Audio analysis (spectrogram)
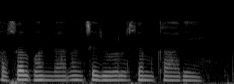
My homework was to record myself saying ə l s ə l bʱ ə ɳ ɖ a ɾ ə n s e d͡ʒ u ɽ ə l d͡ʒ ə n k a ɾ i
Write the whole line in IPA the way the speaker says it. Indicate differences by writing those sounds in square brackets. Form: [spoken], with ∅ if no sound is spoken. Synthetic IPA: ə [∅] s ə l bʱ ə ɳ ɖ a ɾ ə n s e d͡ʒ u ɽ ə l d͡ʒ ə n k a ɾ i

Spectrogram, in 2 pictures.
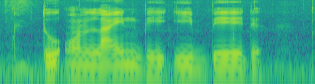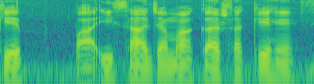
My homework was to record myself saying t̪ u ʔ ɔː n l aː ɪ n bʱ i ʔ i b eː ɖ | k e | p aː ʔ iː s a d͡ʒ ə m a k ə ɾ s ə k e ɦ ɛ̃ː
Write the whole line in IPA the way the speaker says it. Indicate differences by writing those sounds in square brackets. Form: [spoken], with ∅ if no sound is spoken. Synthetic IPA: t̪ u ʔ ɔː n l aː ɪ n bʱ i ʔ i b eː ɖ | k e | p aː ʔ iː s a d͡ʒ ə m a k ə ɾ s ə k e ɦ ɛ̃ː

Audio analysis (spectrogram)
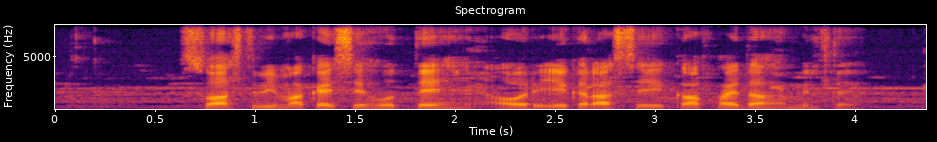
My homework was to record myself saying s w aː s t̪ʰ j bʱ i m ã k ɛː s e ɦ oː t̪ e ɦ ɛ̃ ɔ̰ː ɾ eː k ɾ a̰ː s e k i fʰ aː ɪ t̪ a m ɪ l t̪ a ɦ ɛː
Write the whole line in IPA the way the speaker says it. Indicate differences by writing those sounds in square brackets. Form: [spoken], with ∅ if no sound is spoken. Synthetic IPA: s w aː s t̪ʰ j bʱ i m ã k ɛː s e ɦ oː t̪ e ɦ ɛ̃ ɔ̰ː ɾ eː k ɾ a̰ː s e k [a] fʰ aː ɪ [d̪] a m ɪ l t̪ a ɦ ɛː

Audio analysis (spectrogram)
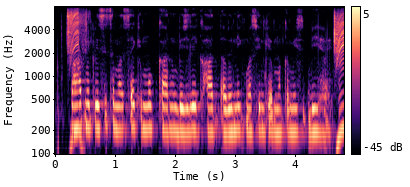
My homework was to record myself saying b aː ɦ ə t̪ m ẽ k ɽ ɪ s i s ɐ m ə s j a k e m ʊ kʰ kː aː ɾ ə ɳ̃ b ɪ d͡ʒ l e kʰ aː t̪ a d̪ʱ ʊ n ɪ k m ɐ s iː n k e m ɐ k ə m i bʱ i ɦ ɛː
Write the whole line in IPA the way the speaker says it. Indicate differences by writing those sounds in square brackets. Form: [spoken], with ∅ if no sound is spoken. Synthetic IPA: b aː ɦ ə t̪ m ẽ k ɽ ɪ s i s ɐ m ə s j a k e m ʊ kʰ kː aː ɾ ə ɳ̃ b ɪ d͡ʒ l [i] kʰ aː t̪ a d̪ʱ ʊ n ɪ k m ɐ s iː n k e m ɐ k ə m i bʱ i ɦ ɛː

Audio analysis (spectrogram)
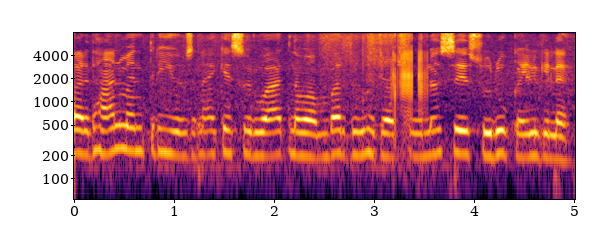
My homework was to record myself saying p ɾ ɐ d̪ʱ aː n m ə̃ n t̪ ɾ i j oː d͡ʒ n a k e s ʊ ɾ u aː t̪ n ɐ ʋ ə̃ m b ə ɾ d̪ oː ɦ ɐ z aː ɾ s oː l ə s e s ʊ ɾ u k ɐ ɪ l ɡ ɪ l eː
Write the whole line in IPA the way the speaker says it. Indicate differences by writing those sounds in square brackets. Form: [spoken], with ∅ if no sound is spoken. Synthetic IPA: p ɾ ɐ d̪ʱ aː n m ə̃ n t̪ ɾ i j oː d͡ʒ n a k e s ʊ ɾ u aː t̪ n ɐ ʋ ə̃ m b ə ɾ d̪ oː ɦ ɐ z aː ɾ s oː l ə s e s ʊ ɾ u k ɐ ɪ l ɡ ɪ l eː

